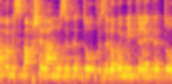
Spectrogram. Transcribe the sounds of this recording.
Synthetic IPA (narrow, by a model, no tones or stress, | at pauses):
mbamismaχʃe̞lanuzekatuvezelobe̞mikʁekatu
